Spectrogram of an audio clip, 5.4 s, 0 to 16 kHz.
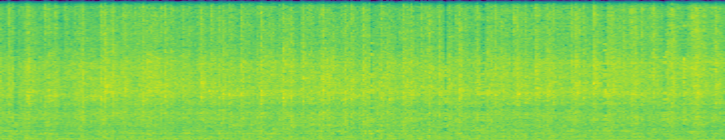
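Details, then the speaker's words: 1948 Ford F1 custom panel truck at cold idle: a steady low rumble with a faint rapid puffing chuff from a leaking exhaust manifold, which is due to be replaced. "But you can hear that exhaust leak. Kind of cold. I don't want to get it too hot because I'm going to change that manifold."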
